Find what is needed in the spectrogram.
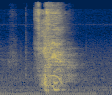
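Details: A single sharp, explosive sneeze with a hissing burst of air, over faint room hum.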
